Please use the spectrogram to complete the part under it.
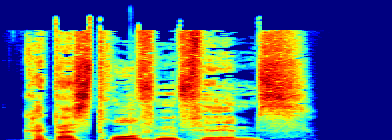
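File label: "Katastrophenfilms" German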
